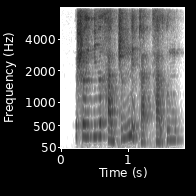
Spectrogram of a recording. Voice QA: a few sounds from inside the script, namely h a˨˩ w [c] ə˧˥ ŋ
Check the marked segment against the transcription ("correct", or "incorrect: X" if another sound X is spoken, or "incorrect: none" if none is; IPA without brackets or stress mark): correct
